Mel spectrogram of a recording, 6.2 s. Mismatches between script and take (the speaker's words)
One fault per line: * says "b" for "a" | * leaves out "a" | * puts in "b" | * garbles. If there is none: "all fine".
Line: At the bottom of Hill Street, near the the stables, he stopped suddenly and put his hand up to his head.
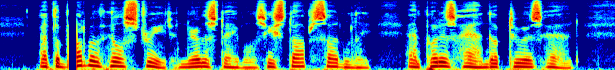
* leaves out "the"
